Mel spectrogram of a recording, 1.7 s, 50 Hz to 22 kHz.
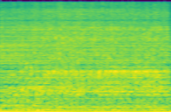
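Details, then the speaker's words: Breville 800ESXL espresso machine after replacing its ULKA EFP5 120V 52W pump. A firm, steady buzzing hum holds for about two seconds, then cuts off cleanly; it draws water strongly, where before the draw was slow. Normal pump operation. "you can already hear the difference of how well that pump sucked in that water strongly."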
